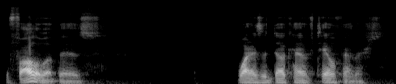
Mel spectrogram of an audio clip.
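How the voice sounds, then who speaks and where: A man in his forties telling dad jokes in deadpan banter, recorded on a lapel mic. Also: low voice, normal speed. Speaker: police training coordinator. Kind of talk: deadpan joke challenge banter. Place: indoor studio setup with cloth backdrop. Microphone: clip-on lapel mic.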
